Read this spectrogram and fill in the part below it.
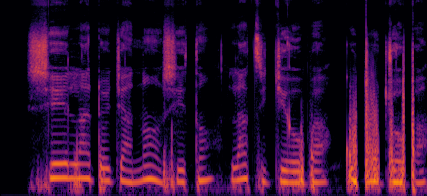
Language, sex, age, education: Yoruba, female, 15-29, tertiary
